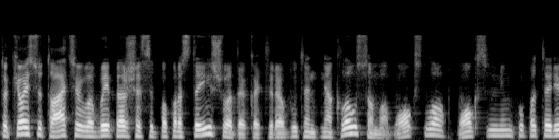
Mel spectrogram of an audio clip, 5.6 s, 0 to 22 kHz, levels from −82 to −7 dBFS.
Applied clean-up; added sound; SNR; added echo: neural mask model DeepFilterNet 3.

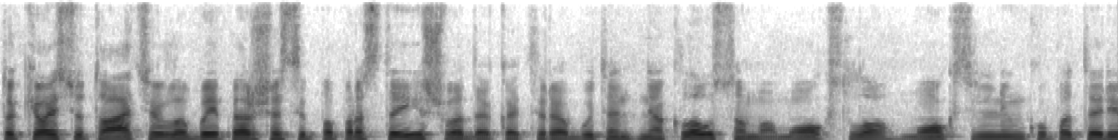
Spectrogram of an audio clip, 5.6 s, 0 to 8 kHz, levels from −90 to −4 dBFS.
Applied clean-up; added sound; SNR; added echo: none; none; none; none.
